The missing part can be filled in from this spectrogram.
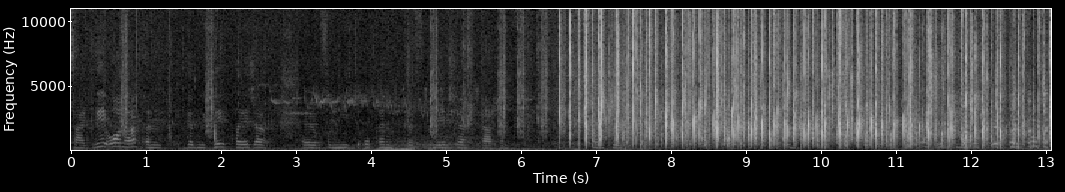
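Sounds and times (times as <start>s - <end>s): group of people clapping: 6.4s - 13.0s.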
